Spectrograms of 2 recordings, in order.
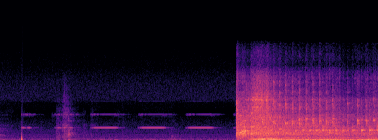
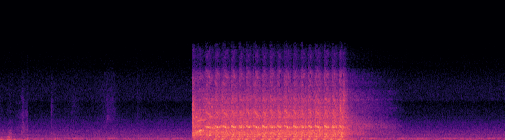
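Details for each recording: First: Rebuilt Honda Civic Si engine after a new ignition coil was fitted, first start, no coolant yet: a few soft chimes, then it catches instantly, runs a little rough at first and settles into a steady, even idle. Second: Honda Civic Si after rebuild, distributor with new cap and rotor fitted: starter cranks steadily about three turns a second for three seconds, no firing, still no spark; owner unsure but saw arcing spot on distributor's coil. Crank no start, suspected failed ignition coil.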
